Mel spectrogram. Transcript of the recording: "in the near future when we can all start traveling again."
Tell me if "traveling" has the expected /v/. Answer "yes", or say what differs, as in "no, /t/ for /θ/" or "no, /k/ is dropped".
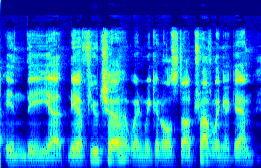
yes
